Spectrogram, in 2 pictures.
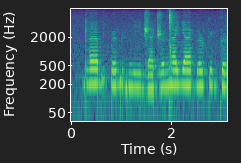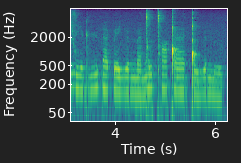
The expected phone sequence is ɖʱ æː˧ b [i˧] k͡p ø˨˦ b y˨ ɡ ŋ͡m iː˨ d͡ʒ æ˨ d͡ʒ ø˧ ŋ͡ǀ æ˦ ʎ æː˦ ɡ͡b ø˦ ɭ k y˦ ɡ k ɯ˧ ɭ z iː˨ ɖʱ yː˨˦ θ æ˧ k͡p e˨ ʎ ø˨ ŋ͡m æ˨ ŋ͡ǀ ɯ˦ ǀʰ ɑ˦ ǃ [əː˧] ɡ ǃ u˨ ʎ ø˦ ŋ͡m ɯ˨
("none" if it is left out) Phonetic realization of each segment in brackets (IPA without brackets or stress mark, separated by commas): i˧, æː˧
